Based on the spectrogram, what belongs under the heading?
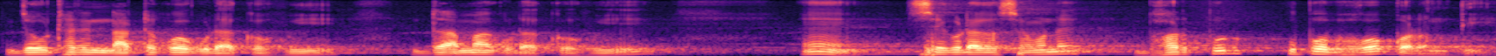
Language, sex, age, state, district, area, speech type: Odia, male, 45-60, Odisha, Boudh, rural, spontaneous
